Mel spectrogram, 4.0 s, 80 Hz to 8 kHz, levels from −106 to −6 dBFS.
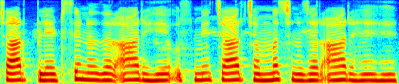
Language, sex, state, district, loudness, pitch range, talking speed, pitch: Hindi, female, Jharkhand, Palamu, -14 LUFS, 220-240 Hz, 210 wpm, 230 Hz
